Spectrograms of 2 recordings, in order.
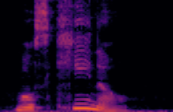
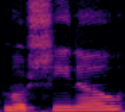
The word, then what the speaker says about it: Moschino: very like kitschy like actually it's most kino the way to pronounce it most yeah i'm just oh not moschino and vetma i think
